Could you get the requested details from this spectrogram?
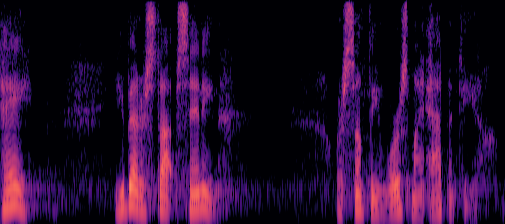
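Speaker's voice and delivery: put-on dry, lightly teasing sarcastic tone. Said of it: "Jesus smiles at him".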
